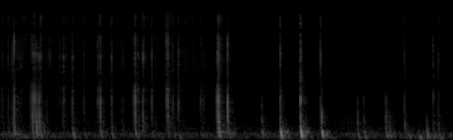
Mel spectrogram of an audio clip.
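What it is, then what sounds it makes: Ceramic floor tile. Fingertips and short nails tap and scratch across white glazed ceramic bathroom floor tiles with grout lines and small dark-blue accent tiles on a solid floor. The result is a quick, uneven run of dry, dull clicks mixed with scratchy rasps, each dying away at once with no ring.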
